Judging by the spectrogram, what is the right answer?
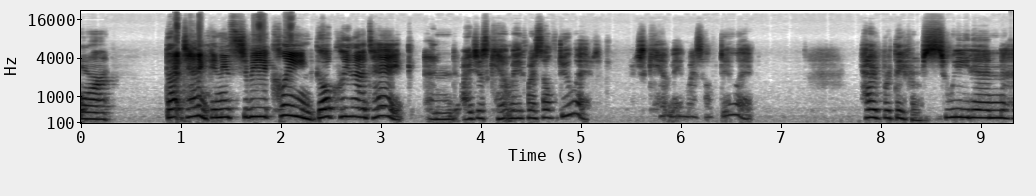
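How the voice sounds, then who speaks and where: A woman with a high pitch speaks at a moderate pace in an excited tone, her pitch varying ordinarily and her loudness swinging widely. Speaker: betta fish youtuber. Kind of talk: livestream Q&A.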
